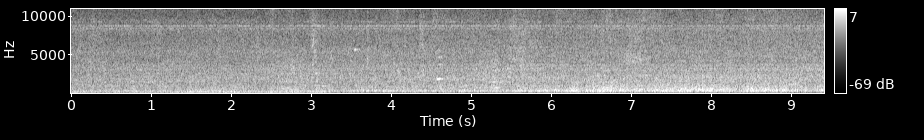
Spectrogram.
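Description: Passenger train running along the track: a steady noise of wheels and carriage. A few seconds in, the deepest part drops away and the sound shifts higher and grows a little louder.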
